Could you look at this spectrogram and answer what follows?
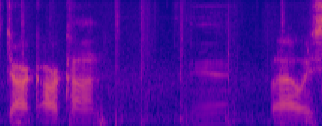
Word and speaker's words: Dark Archon: dark Arch dark uh I always say it like Eddie does dark archin but I'm pretty sure it's dark archon yeah I always say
